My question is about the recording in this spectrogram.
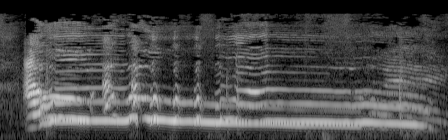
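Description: A woman and a boy howling like wolves together: one long howl that swoops up at the start and then slowly sinks in pitch.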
